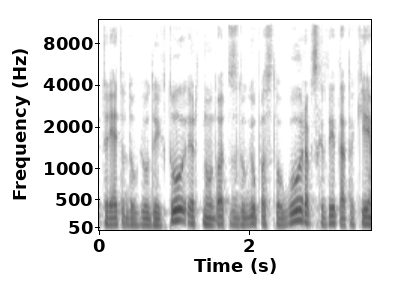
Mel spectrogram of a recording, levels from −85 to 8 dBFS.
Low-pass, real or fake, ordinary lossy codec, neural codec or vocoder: 10.8 kHz; fake; AAC, 48 kbps; autoencoder, 48 kHz, 128 numbers a frame, DAC-VAE, trained on Japanese speech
